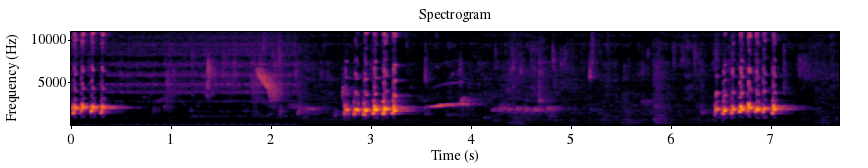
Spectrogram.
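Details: Sooty-headed bulbul (trucuk) lure call, meant to make other bulbuls answer: three bursts of rapid, bright chattering notes, each under a second, separated by quieter pauses with a faint whistle; a low electrical hum runs early on.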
